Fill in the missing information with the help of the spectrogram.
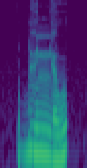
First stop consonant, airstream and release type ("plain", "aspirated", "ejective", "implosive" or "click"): implosive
